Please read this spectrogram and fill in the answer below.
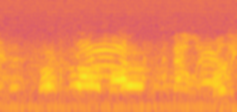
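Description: Several raised voices shouting and calling out across a lacrosse sideline, over a steady low hum.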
